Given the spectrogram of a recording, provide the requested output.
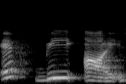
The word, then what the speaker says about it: FBI: you see here are abbreviations that are pronounced one letter at a time you say fbi stands for federal bureau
